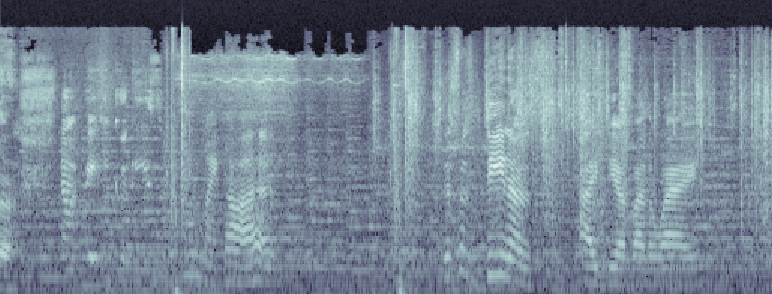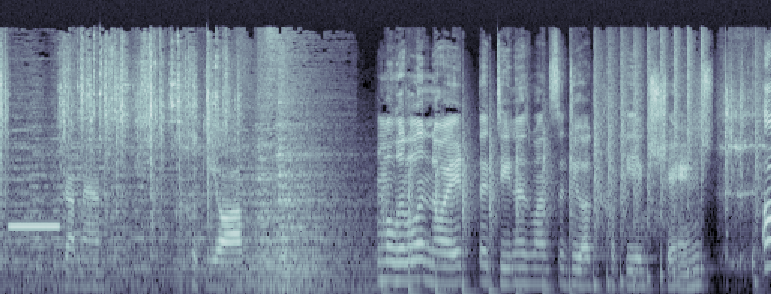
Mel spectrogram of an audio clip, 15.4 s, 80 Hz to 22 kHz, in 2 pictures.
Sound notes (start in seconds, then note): 7.8 beep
